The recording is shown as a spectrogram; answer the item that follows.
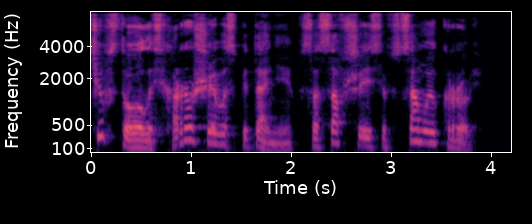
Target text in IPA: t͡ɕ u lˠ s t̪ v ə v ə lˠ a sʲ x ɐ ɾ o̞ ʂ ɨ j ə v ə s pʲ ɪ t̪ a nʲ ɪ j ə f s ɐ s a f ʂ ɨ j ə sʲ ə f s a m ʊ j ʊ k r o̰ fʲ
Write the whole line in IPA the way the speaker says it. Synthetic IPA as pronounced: t͡ɕ u s t̪ v ə v ə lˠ ə sʲ x ɐ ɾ o̞ ʂ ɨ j ə v ə s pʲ ɪ t̪ a nʲ ɪ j ə f s ɐ s a f ʂ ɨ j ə sʲ ə f s a m ʊ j ʊ k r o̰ fʲ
